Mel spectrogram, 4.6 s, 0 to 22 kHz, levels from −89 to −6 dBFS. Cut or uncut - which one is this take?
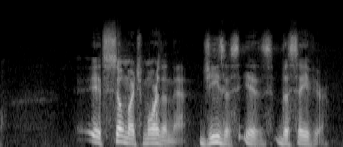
uncut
